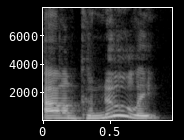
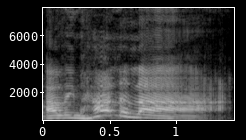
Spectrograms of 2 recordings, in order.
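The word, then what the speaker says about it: Alimkhanuly: that there Andre versus Alam cani no Alim Hana I know how to pronounce his name now Demetrius Andre versus Jen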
